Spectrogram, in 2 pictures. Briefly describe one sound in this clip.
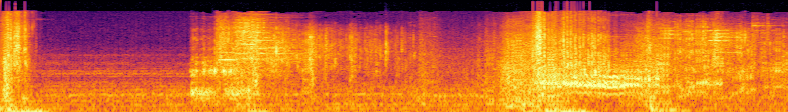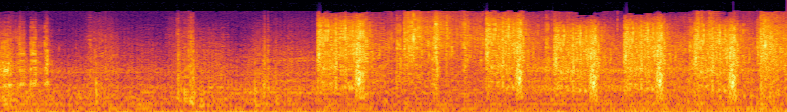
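Sharp clicks and impacts of combat come in quick succession.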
